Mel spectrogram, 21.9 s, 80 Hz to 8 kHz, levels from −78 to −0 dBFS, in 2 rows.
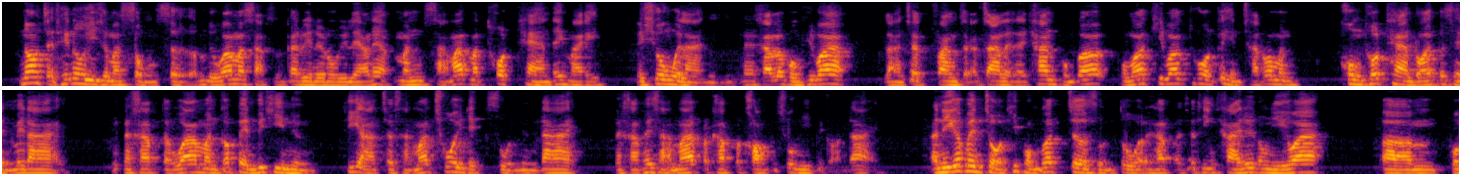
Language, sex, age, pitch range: Thai, male, 30-49, 125-150 Hz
